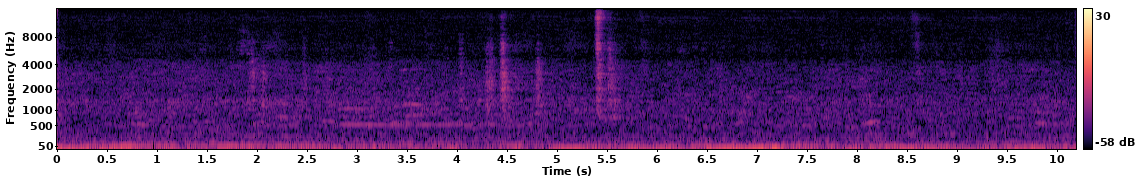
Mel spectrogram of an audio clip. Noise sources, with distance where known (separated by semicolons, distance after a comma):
background noise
